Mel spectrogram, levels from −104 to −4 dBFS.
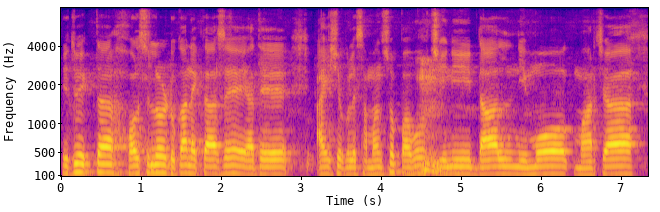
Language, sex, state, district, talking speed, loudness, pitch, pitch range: Nagamese, male, Nagaland, Dimapur, 130 wpm, -15 LUFS, 125 Hz, 120-130 Hz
